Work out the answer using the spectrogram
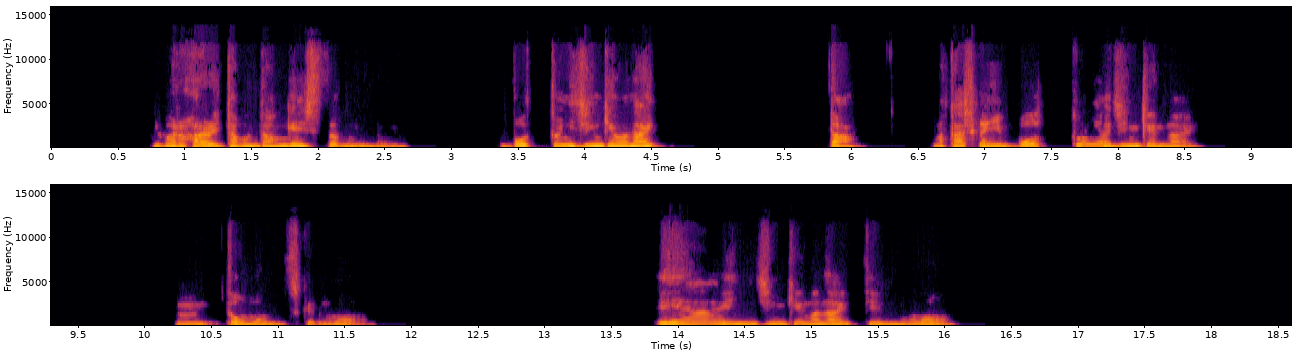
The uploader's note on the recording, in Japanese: ZOOMライブの模様です。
